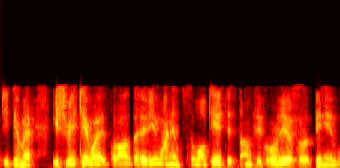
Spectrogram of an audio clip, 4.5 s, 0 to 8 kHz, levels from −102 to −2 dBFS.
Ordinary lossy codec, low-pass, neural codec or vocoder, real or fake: AAC, 16 kbps; 7.2 kHz; codec, 16 kHz, 1 kbps, X-Codec, HuBERT features, trained on general audio; fake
